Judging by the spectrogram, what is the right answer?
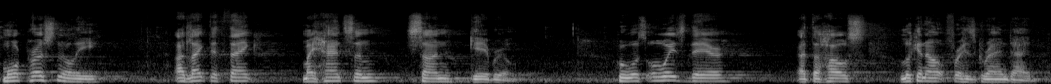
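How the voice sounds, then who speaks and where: A middle-aged man giving a formal funeral speech, deliberate and pausing often. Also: fairly high pitch, slight background noise. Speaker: son giving funeral tribute. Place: funeral service.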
